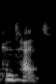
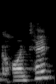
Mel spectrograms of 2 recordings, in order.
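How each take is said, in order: First: The word is pronounced in an odd, unnatural way. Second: The word is pronounced the usual, natural way. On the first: The voice is probably artificial. The speaker calls it wrong. "She said content. So she's probably A I" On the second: This is how people normally say it. The speaker calls it right. "she didn't say it the way that, that we would say it"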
